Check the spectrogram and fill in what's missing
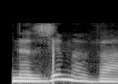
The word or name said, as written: nazimova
